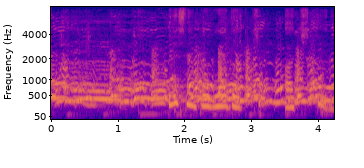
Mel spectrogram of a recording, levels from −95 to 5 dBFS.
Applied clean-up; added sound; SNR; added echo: none; Dog; -4 dB; none.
